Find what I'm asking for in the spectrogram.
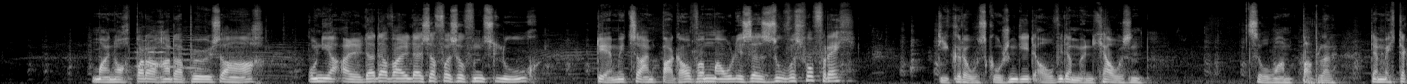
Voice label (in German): Deutsche Dialekte Franke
